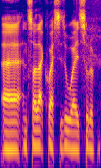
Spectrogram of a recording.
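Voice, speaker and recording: Male podcast co-host, lower-pitched voice, informal chat, dry close sound. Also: monotone, brisk, fairly bright tone, smooth, no echo. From England. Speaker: podcast host reviewing tabletop adventures. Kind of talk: casual podcast discussion.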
